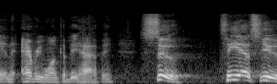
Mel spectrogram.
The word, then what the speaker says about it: Tsu: everyone could be happy Sue TSU it's pronounced Su though that's that's a website.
